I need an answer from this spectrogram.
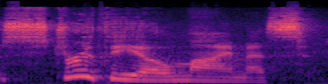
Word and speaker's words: Struthiomimus: get to sandbox mode so well done it's pronounced struthiomimus coal struthiomimus the hammond foundation has three main areas heather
